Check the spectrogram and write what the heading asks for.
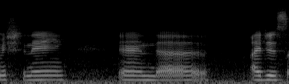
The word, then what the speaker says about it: Shaneé: Shanae and I just I actually told people how to say my name because everyone was saying like Shaney or Shawnee and so that was my first video and or Shane yeah or Shane and it got like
